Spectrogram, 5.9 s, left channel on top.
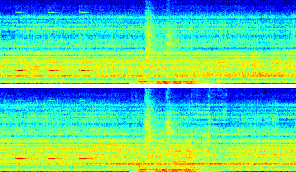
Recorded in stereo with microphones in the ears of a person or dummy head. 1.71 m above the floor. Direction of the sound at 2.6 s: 45° right (ahead or behind).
